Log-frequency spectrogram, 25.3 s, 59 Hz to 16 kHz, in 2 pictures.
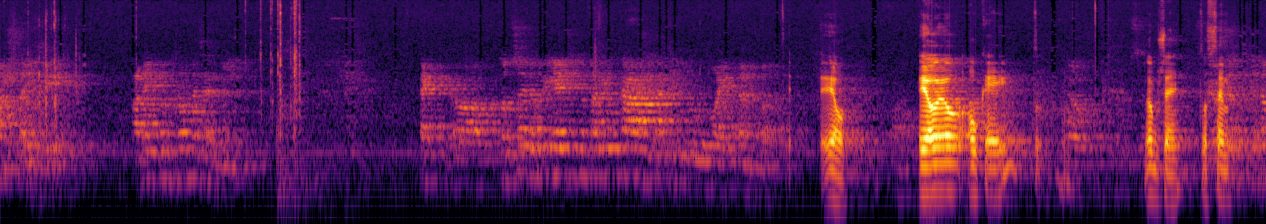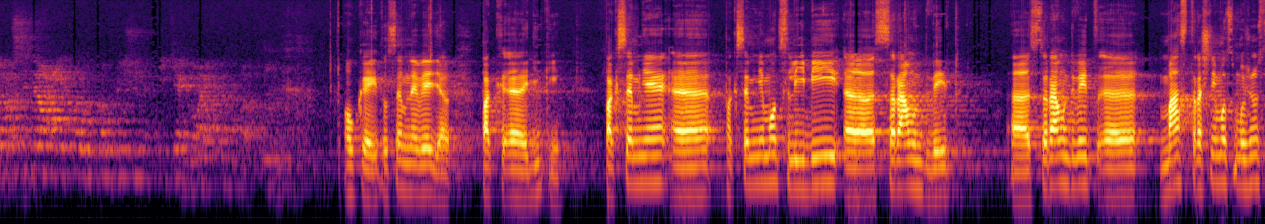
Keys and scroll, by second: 2.8 Delete, 4.7 ctrl+space, 16.0 Escape, 22.1 Delete.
